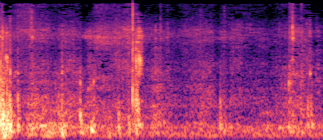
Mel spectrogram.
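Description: A cardboard shipping box and its packing being handled as a wooden rifle part is pulled out: rustling with a few sharp knocks, the loudest right at the start and another about a second in.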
